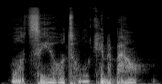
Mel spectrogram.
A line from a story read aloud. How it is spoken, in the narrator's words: Piglet whispered to Pooh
